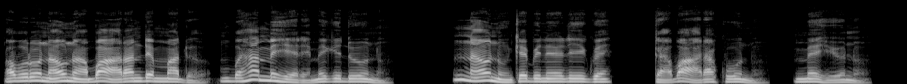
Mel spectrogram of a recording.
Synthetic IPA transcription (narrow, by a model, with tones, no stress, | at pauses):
ɔ˦bʊ˦ɾʊ˦na˨u˦nu˨a˨ɡ͡ba˦a˨ɾa˦n̩˦dɪ˦m̩˦ma˦dʊ̰˨mŋ͡m̩˦ɡ͡be˦ɦa˦m̩˦me˦ɦje˨ɾe˨me˦ɡɪ˦du˦nṵ˨ | n̩˦na˨u˦nu˨ŋ̩˨ke˦bi˦ne˦li˦i˦ɡʷe˦ | ɡ̥a˨a˨ɡ͡ba˦˨a˨ɾa˦kʷu˦nṵ˨ | m̩˦me˦ɦi˨u˦nṵ˨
